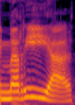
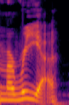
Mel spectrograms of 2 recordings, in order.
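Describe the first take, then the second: First: It is said with a Spanish accent. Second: It is said with an English accent. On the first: "in Spain they'd say" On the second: "they wouldn't say"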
